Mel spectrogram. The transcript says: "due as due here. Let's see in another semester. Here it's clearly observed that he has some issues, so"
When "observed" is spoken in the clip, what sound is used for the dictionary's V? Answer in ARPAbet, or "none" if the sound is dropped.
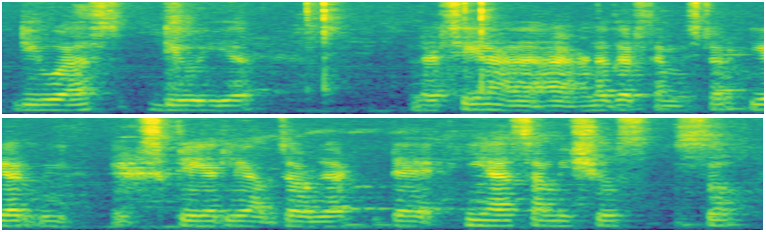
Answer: B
